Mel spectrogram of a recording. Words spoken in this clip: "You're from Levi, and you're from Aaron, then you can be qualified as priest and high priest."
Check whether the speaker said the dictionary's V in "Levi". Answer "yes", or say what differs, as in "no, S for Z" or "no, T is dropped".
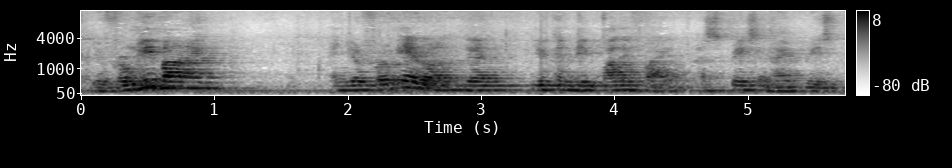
no, B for V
